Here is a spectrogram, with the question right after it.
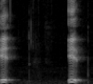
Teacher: And that final word, it, also has a stopped T. So that T is going to be at the top of my mouth.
